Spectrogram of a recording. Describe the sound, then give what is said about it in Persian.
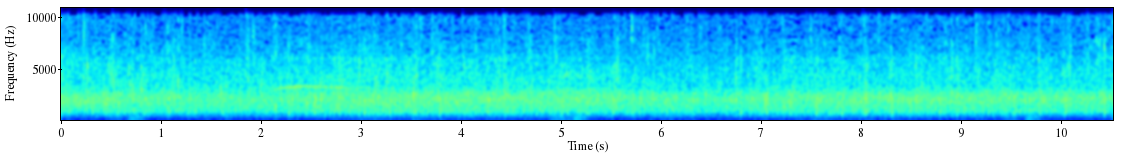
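Audience applauding for about ten seconds at an event honouring artists: dense, continuous clapping from many hands holds at an even, fairly loud level throughout, with no clear break. “از سر جاتون بلند شید و 10 ثانیه فقط دست بزنید همه با هم لطفا.”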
